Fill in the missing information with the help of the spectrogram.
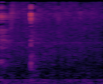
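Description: A fried onion pakora, a gram-flour fritter, is broken by hand, giving a single short, crisp snap over a low, steady background hum. The pakora is crispy on the outside and nicely cooked inside.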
